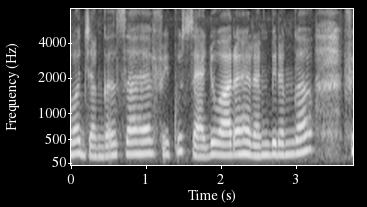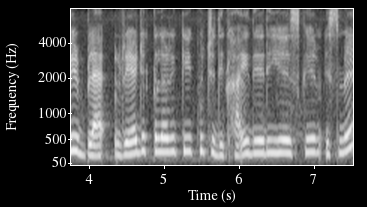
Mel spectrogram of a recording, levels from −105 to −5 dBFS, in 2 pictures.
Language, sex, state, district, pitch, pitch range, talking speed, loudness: Hindi, female, Uttarakhand, Tehri Garhwal, 235 Hz, 215-260 Hz, 185 wpm, -18 LUFS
